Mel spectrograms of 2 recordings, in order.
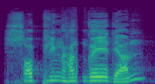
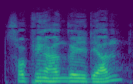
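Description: Both takes have the same delivery.

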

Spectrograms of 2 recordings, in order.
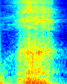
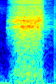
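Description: First: "Ch" as the back fricative of ach; ach-Laut. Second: "Ch" as the front fricative of ich; ich-Laut. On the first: Lecturer shows the adapted sound, back ach-Laut. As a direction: make "Ch" far back in the mouth. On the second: Lecturer shows the underlying sound, front ich-Laut. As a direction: make "Ch" a palatal sound. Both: Shown as a demonstration. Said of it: "dieses Ch zu Ch angepasst".

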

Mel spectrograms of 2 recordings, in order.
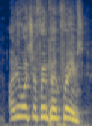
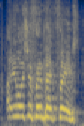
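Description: The two takes are said the same way.

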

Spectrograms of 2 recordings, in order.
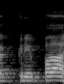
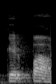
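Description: First: ਕਿਰਪਾ said with the subscript r joined, kripa; correct pronunciation. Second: ਕਿਰਪਾ split into ki-ra-pa; wrong pronunciation. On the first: Teacher showing the sangat ਕਿਰਪਾ said as kripa. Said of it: "ਜਿੱਥੇ ਥੱਲੇ ਰਾਰ ਆਏਗਾ". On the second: Teacher showing the sangat the wrong way to say ਕਿਰਪਾ. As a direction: say ਕਿਰਪਾ as ki-ra-pa, the mistake. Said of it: "ਕਿਰਪਾ ਨਹੀਂ". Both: Shown as a demonstration.

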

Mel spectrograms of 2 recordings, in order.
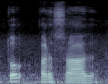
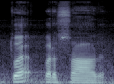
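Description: First: ਤੋ said as a plain round "to"; no w-glide in ਤੋ, just t and o; ਤੋ with a simple "o" vowel; alternative pronunciation. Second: ਤਵੈ said as one gliding "twai" syllable; ਤਵੈ with an open "ai" ending; traditional reading. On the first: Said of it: "ਇਹ ਵੀ ਕਹਿ ਸਕਦੇ ਹਾਂ". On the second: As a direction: glide from t through w into "ai" in ਤਵੈ. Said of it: "ਸੰਪਰਦਾਈ ਪਾਠ ਏਦਾਂ". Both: Shown as a demonstration.

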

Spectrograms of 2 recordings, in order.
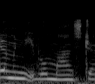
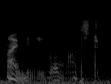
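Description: First: Said in the usual way. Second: Low, hushed whispered confession. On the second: Real, not acted. Big sister whispering to the scared toddler that she's a monster.

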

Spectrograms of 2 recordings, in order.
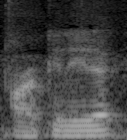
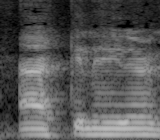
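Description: First: Arkanator with an r after the first a; wrong pronunciation. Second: Akinator said with a short a, no r; correct pronunciation. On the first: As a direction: say Arkanator with the r sound. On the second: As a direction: say Akinator cleanly without an r. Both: Shown as a demonstration. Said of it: "I completely said Arkanator".

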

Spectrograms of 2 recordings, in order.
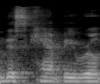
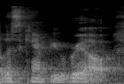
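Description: First: Disbelieving, at her usual level; stunned disbelief. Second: Lower, softer, dying away; fading disbelief. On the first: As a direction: state the disbelief plainly. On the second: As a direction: let it trail off in disbelief. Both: Pretend. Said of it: "And the feeling is".

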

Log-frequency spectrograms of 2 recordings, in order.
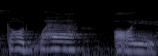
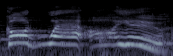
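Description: First: Softer, hushed plea of pain; quiet suffering plea. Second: Slow, high, louder anguished plea; anguished cry. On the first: Jesus in his suffering asking God, a soft hushed plea. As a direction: ask it softly, worn down by suffering. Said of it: "in his suffering says". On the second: Jesus crying to God from the cross, slow anguished cry. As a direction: cry out to God in agony, drawn out. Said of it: "cried out and essentially said". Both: Acted.

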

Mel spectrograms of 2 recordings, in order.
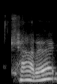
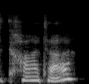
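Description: First: "kata" said Canadian style, flat a like "cat-a"; Canadian pronunciation. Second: "kata" with open ah vowels, even stress, KAH-tah; Japanese pronunciation. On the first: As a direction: say "kata" with a Canadian English vowel, KAT-uh. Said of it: "that's my Canadian accent". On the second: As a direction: say "kata" the Japanese way, short crisp t. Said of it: "My friends who speak Japanese would tell me kata". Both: Shown as a demonstration.

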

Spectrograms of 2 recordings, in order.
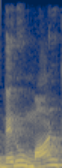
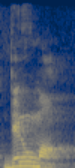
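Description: First: डेनुमांट with a sounded "nt" at the end; mistaken pronunciation. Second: डेनुमा ending in "maa", no t sound; correct pronunciation. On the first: Teacher warns students off a misreading, डेनुमांट ending in "maant". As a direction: wrongly voice the final t, "maant", in डेनुमांट. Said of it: "नहीं पढ़ेंगे". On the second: Teacher models the term for students, डेनुमा with open final "maa". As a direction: leave the t silent in डेनुमा. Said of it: "पहले इसका pronunciation हम देखते हैं". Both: Shown as a demonstration.

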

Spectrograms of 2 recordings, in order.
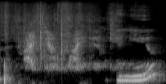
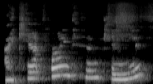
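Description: First: Put-on hushed secret whisper to the kids. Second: Said in the usual way. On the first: Teacher whispering to children at circle time, hushed whisper. Hiding seahorse, shared whisper.

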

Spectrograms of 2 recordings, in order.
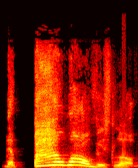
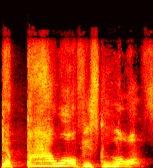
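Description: First: POWER lifted high, the phrase rising at the end; rising emphasis. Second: POWER punched louder, the phrase falling firmly to love; emphatic statement. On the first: Preacher announcing his point to the church, rising stress on power. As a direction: lift the word power and let it climb. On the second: Preacher declaring his single point tonight, loud falling stress on power. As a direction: land the word power hard and settle down. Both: Acted.

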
